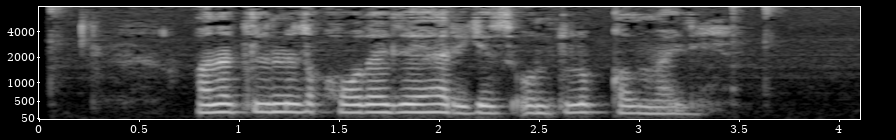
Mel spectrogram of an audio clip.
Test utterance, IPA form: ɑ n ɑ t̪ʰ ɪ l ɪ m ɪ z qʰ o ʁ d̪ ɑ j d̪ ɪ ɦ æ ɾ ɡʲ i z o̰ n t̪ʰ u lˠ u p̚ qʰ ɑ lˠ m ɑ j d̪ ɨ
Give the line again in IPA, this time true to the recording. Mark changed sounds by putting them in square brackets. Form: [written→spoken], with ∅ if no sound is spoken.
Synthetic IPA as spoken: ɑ n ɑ t̪ʰ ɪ l ɪ m ɪ z qʰ o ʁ d̪ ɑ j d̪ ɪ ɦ æ ɾ ɡʲ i z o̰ n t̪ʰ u lˠ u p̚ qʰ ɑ lˠ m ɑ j d̪ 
